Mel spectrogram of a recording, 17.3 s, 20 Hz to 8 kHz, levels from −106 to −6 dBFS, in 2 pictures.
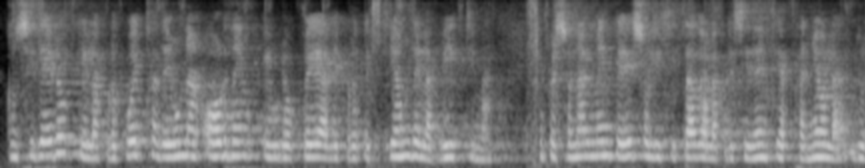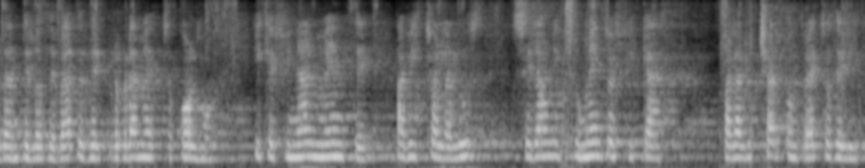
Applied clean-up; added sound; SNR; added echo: neural separator model SepFormer DNS4.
